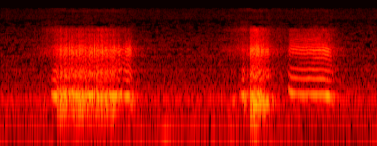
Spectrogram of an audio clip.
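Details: Sleeping fat cat snoring: two rough, noisy rasping breaths followed by a smoother wavering nasal whistle, each lasting under a second, in a quiet indoor setting.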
